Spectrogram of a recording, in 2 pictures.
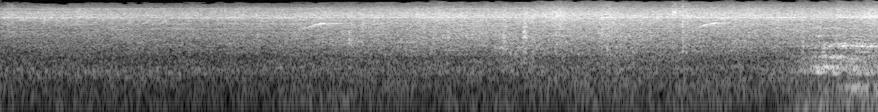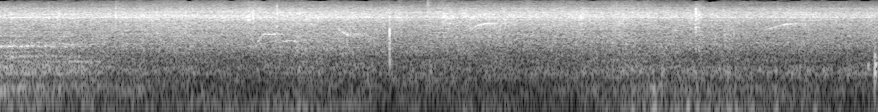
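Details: Sleeping in the jungle of Cambodia Wildlife Sanctuary, the Asian elephant Kaavan snores: after a few quiet seconds comes one rasping, breathy exhale with a rumbling low end and layered tones, all set against a constant high-pitched insect drone.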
